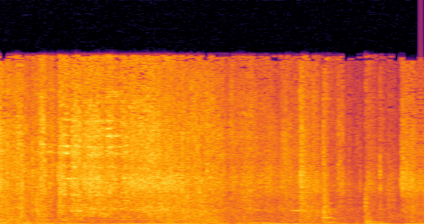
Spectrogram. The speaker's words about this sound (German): Das hört sich nicht gut an für den alten Drucker.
